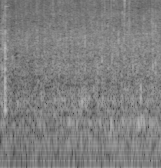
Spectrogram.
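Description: Water trickles steadily from a hand pump at a nursery garden in Dubai, a continuous close, moderately loud stream with no voices over it.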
